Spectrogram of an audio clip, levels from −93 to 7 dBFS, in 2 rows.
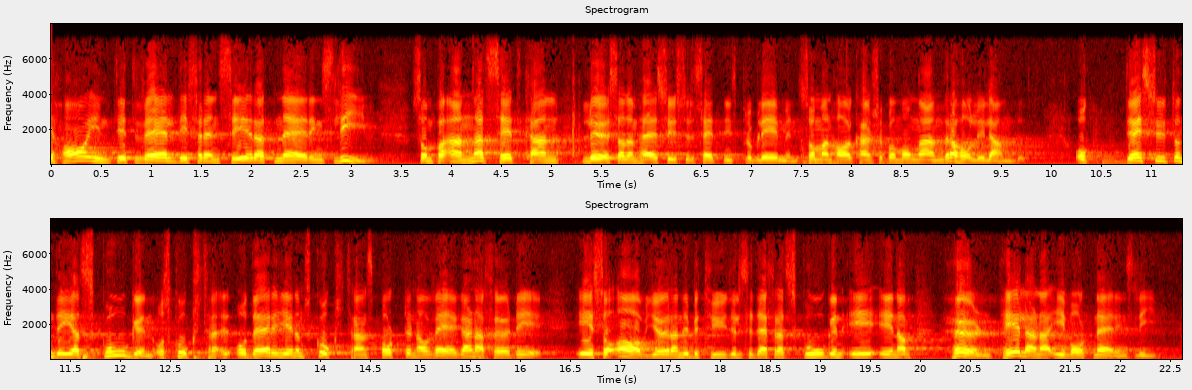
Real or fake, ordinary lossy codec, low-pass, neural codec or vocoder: real; none; 7.2 kHz; none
